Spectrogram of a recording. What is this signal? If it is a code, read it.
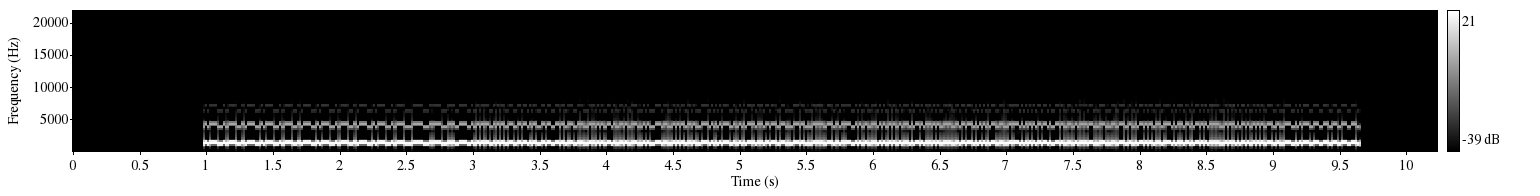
NAVTEX (SITOR-B), 100 baud, 170 Hz shift, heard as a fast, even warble, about 1370 Hz centre. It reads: ZCZC CE47 NAV WARNING 42. WRECK IN PSN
